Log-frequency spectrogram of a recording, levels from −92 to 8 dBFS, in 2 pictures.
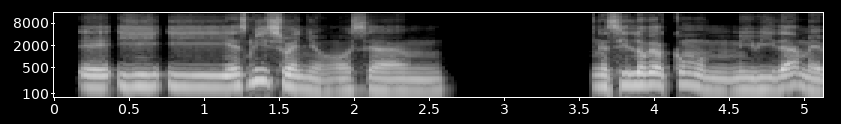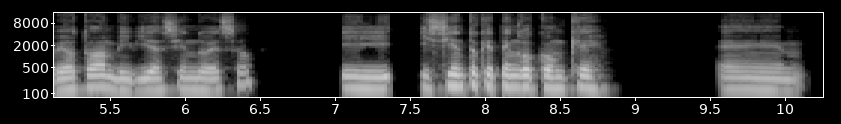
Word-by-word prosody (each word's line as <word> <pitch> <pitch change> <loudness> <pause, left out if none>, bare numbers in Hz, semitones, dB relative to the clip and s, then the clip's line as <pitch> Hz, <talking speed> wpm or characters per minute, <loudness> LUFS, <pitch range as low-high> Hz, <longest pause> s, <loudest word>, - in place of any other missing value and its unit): eh 155 -1 +3
y 165 0 +1
y 155 -2 +1
es 165 - +4
mi 225 +1 +4
sueño, 145 - +3
o 125 - -3
sea, 125 -1 -1
mm, 120 0 -6 1.0
así 175 +3 +3
lo 180 0 +6
veo 180 -2 +4
como 175 -2 -1
mi 130 0 -2
vida, 135 +5 +2
me 135 -8 0
veo 130 +2 0
toda 155 +2 +2
mi 125 -3 -2
vida 130 +2 -1
haciendo 130 0 -4
eso, 130 +10 -6 0.6
y 140 -1 -1 0.2
y 150 - -6
siento 165 +4 +1
que 165 - 0
tengo 155 -2 +2
con 140 -1 +1
qué. 140 -2 -3 0.7
Em, 130 -3 -6
145 Hz, 175 wpm, -21 LUFS, 130-160 Hz, 1.0 s, lo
